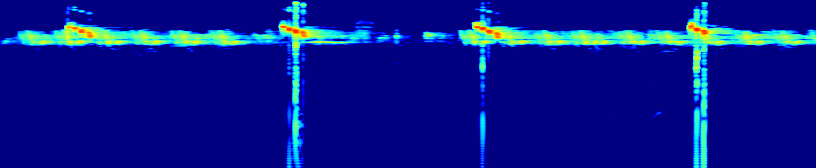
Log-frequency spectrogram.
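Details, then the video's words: A bird gives thin, very high, buzzy trills, each opening with a sharp, descending squeak. The trills repeat in long runs with short breaks, and soft clicks are audible. "Sounds of the bird"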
